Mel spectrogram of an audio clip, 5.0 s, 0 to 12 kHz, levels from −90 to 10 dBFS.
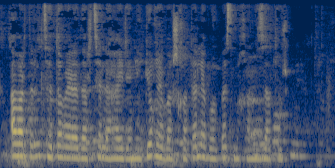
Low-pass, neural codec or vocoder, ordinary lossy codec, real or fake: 10.8 kHz; none; MP3, 96 kbps; real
